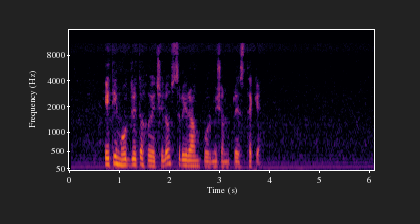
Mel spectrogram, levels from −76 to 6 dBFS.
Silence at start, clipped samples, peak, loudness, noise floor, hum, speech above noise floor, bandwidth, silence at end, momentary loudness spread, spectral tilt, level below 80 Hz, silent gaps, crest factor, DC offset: 0.7 s; under 0.1%; -4 dBFS; -24 LUFS; -53 dBFS; 50 Hz at -50 dBFS; 30 dB; 11.5 kHz; 2.25 s; 10 LU; -6 dB/octave; -58 dBFS; none; 22 dB; under 0.1%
